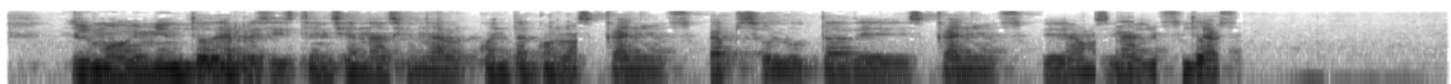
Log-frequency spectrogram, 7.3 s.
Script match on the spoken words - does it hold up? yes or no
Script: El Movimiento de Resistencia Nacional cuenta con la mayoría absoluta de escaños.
no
